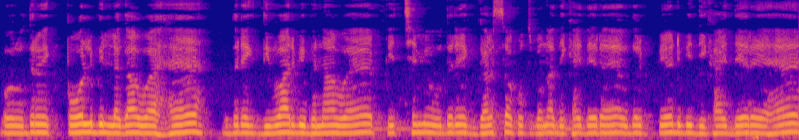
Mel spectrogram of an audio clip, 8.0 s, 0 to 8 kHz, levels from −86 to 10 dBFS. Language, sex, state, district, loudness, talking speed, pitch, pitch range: Hindi, male, Rajasthan, Bikaner, -14 LUFS, 245 wpm, 160 Hz, 160-170 Hz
